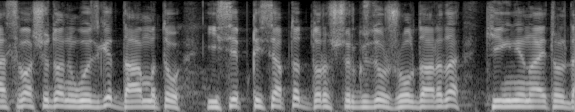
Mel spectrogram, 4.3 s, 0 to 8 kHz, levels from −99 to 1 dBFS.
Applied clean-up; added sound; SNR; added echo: none; none; none; none.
